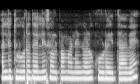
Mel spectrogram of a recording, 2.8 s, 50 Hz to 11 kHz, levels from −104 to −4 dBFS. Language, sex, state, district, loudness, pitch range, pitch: Kannada, female, Karnataka, Bidar, -12 LUFS, 205-225 Hz, 215 Hz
